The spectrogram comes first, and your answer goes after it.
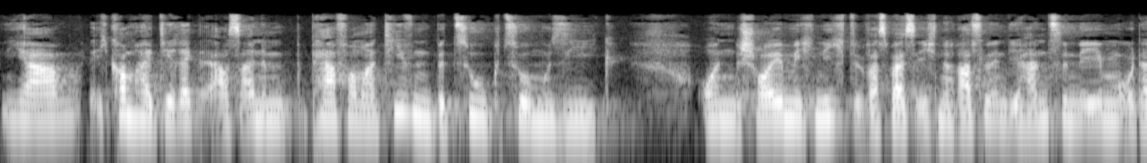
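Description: With a normal speaking voice, a woman talks at a moderate pace, fairly low in pitch and fairly even in intonation. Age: 40s. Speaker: poet. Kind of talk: interview.

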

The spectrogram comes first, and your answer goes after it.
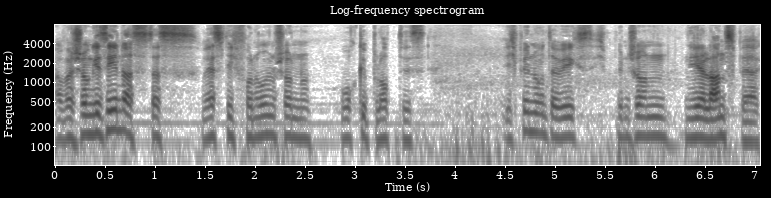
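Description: A man speaks in a normal speaking voice, fairly high-pitched, at a fairly slow pace, with fairly even intonation but big swings in loudness. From Upper Bavaria, Fürstenfeldbruck. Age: 30s. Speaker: amateur storm chaser, tradesman. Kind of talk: casual chat.

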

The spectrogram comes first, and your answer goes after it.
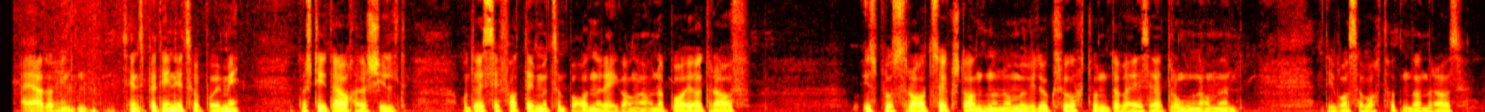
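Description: A man with a fairly low pitch talks at a fairly quick pace with fairly even intonation and long, frequent pauses. The recording is very clean, with a silent background. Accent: Upper Bavarian. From Bavaria, Mittenwald. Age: 60s. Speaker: master sculptor. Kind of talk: on-site interview.

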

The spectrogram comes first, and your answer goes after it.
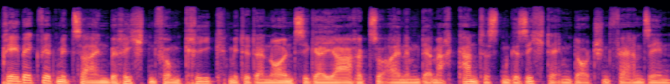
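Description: Very deep, low speech from a man, moderately paced, with ordinary pitch variation. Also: dry, close sound with no echo. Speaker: radio journalist and reporter. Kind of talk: scripted narration.

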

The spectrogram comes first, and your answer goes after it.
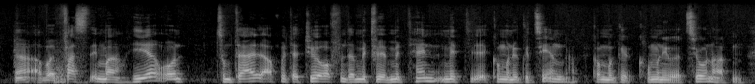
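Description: A man speaks at a moderate pace with a medium pitch. His loudness stays very even, and his pitch varies in an ordinary way. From Israel, kibbutz near Gaza. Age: 40s. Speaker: massacre survivor. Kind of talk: on-location interview. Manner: halting.

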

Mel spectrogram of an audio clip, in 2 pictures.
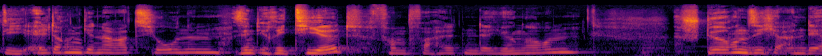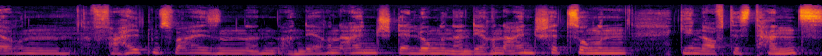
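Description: Fairly even in intonation and fairly high in pitch, a man speaks at a fairly slow pace over noticeable background noise. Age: 70s. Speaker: social scientist and youth researcher. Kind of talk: interview.

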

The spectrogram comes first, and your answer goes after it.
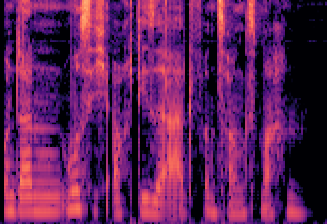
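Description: Recorded very cleanly with a silent background, a woman talks at a fairly quick pace in a normal speaking voice with medium pitch. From Bavaria, Chiemsee. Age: 20s. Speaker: singer-songwriter. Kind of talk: casual chat. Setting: studio.

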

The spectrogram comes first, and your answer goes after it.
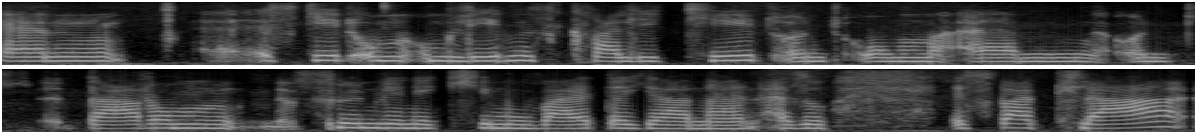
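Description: A woman with an unremarkable speaking voice talks at a fairly slow pace and medium pitch, with very even loudness and fairly even intonation, recorded dry and close with no echo. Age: 40s. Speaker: caller, cancer patient and teacher. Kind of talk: phone-in testimony.

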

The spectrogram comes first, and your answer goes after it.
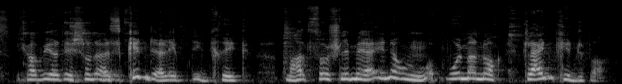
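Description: Noticeable background noise sits behind a woman whose fairly high voice moves at a moderate pace with ordinary pitch variation. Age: 80s+. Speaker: senior centre visitor. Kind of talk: interview.

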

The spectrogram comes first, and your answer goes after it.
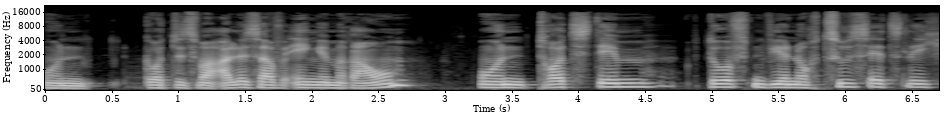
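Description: Recorded very cleanly against a silent background, a woman with a very deep, low pitch and a dark, mellow tone speaks with ordinary pitch variation. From Danzig, moved to Munich as a child in 1947. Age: 80s+. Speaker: former children's choir singer. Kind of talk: interview reminiscence. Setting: at her home.

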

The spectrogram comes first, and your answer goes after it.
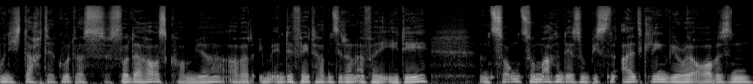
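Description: With an ordinary speaking voice, a man talks at a fairly quick pace and fairly low pitch, his intonation fairly even, in a very clean recording with a silent background. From Germany, Nuremberg (Franconia). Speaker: pop singer. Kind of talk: interview storytelling.

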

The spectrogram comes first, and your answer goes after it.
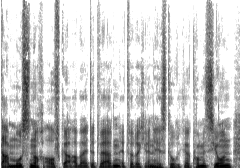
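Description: Very clean recording with a silent background, featuring a man in a plain, everyday voice. His pitch is fairly low and his intonation fairly even. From western Germany. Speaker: radio host. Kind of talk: radio interview.

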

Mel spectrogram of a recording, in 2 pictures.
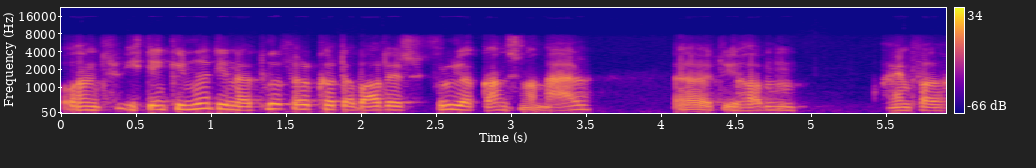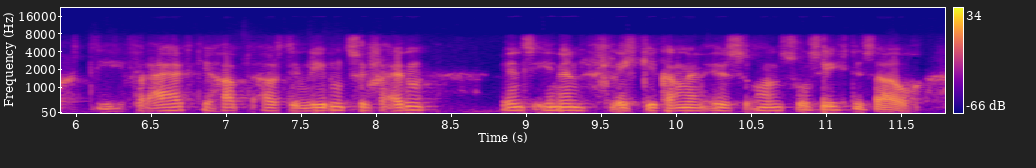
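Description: Man's voice with vocal fry, medium pitch, lively intonation and moderate pace. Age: 70s. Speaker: caller. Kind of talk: call-in. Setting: phone call. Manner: halting.

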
